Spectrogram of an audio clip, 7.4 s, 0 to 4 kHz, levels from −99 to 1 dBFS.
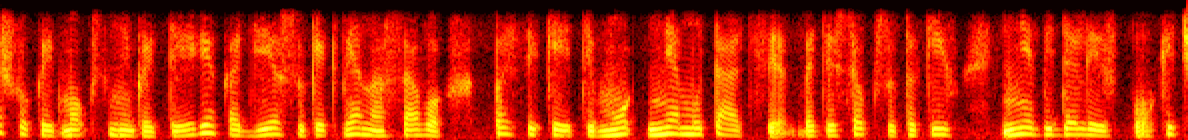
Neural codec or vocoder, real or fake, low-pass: codec, 16 kHz in and 24 kHz out, 1 kbps, XY-Tokenizer; fake; 3.6 kHz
